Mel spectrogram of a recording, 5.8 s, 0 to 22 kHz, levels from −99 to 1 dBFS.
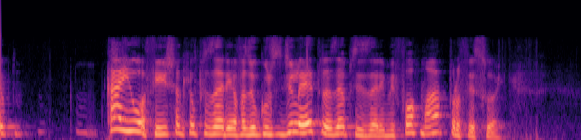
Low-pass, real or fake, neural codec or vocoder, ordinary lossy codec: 7.2 kHz; real; none; none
